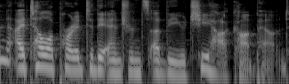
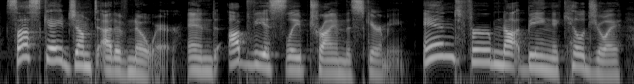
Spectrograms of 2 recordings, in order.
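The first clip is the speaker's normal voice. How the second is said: usual speaking voice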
